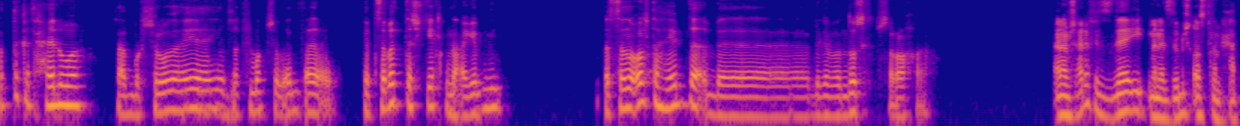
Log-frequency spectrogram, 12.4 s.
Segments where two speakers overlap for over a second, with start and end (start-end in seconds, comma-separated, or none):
none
